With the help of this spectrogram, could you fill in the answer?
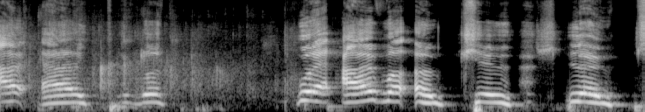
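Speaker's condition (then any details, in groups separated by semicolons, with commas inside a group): Cerebral palsy; diplegia, multiple surgeries; diagnosed at age two; speech therapy in childhood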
